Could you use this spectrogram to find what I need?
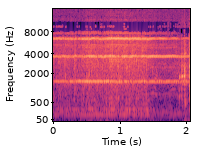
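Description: A telephone rings with a bright, continuous electronic bell tone held steady for about two seconds, ending in a few brief clicks.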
